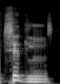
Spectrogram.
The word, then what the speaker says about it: chitterlings: been I put in chitling often wondered uh what what that was I never researched it yes chitlin pronounced pronounced chit chitterlings c h TT r l i n gs they are pig intestines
